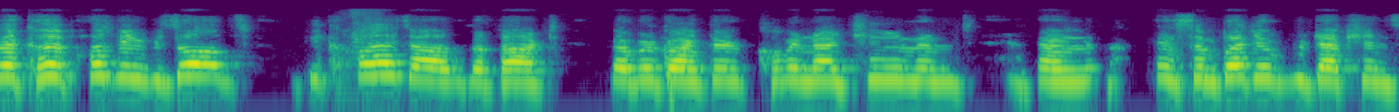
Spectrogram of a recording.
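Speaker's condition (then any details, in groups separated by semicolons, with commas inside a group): Cerebral palsy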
